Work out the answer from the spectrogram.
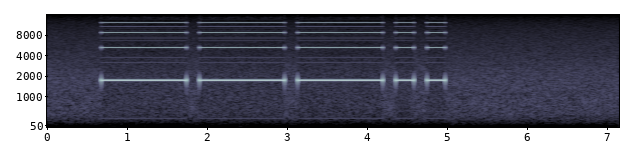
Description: Beep code, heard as beeps from a small speaker, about 1750 Hz. 3 long, 2 short.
